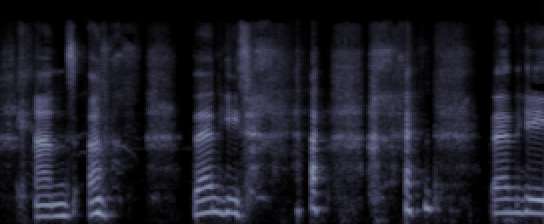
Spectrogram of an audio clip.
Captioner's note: Jo laughs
